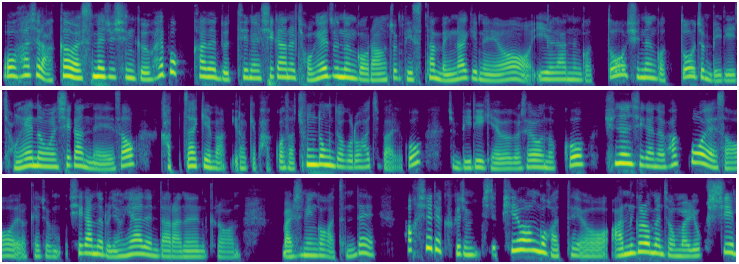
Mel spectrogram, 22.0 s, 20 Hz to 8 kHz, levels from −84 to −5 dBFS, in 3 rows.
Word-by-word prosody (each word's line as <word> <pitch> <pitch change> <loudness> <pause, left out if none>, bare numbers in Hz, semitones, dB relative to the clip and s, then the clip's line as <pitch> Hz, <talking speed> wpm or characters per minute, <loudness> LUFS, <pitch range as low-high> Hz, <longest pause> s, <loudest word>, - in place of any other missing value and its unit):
어 285 0 +5
사실 300 0 +3
아까 210 +10 +4
말씀해 265 +3 +7
주신 250 -2 -1
그 190 -2 -1
회복하는 310 - +2
routine을 220 +4 -1
시간을 250 -2 +1
정해주는 245 +5 +3
거랑 175 -1 -2
좀 225 +1 -5
비슷한 210 +2 -2
맥락이네요. 180 -1 -1
일하는 190 -1 -3
것도 255 - -3
쉬는 240 -5 0
것도 245 +9 -2
좀 235 -6 -3
미리 155 +1 -5
정해 190 +7 0
놓은 215 -3 +3
시간 225 -3 -1
내에서 155 - 0 0.2
갑자기 220 -2 -1
막 165 -3 -6
이렇게 170 0 -9
바꿔서 175 -3 -6
충동적으로 230 - +3
하지 210 +3 -9
말고 295 +12 -4 0.2
좀 185 -6 -9
"미리 180 +3 -2
계획을 155 -1 -5
세워 195 +1 0
놓고 245 +11 0 0.2
쉬는 300 -1 +6
시간을 225 -6 -2
확보해서 205 - +1
이렇게 - - -8
좀 155 -3 -9
시간을 240 -5 0
운영해야 180 +9 0
된다."라는 155 -5 -3
그런 145 -2 -11 0.4
말씀인 185 +5 -2
것 180 - -3
같은데 180 - -5 0.3
확실히 345 0 +3
그게 225 - -4
좀 205 -2 -3
진짜 405 - -8
필요한 335 0 +5
것 275 - +5
같아요. 170 - -5
안 200 +7 +2
그러면 275 -4 +5
정말 170 -4 -3
욕심이 250 +8 -2
205 Hz, 405 characters per minute, -22 LUFS, 170-255 Hz, 0.4 s, 말씀해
